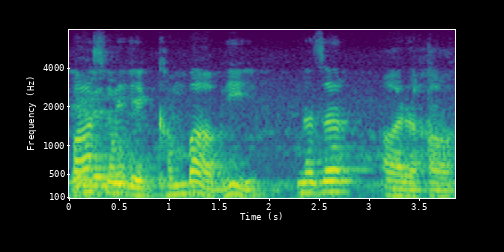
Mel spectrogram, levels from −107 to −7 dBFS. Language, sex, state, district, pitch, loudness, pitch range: Hindi, male, Rajasthan, Bikaner, 145 Hz, -17 LUFS, 125-175 Hz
